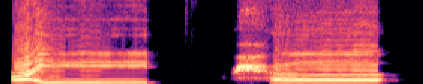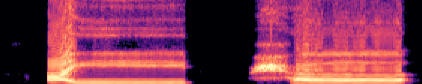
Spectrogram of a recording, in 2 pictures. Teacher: یہ دو حروف حلق کے درمیانی حصے سے ادا ہوتے ہیں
